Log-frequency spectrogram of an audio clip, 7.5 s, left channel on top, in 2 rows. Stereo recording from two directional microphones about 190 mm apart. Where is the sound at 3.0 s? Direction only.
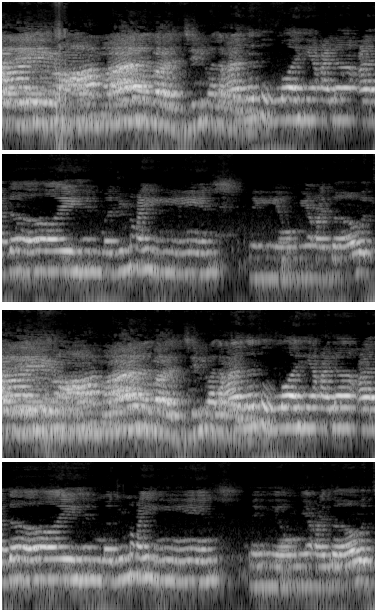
20° right (ahead or behind).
